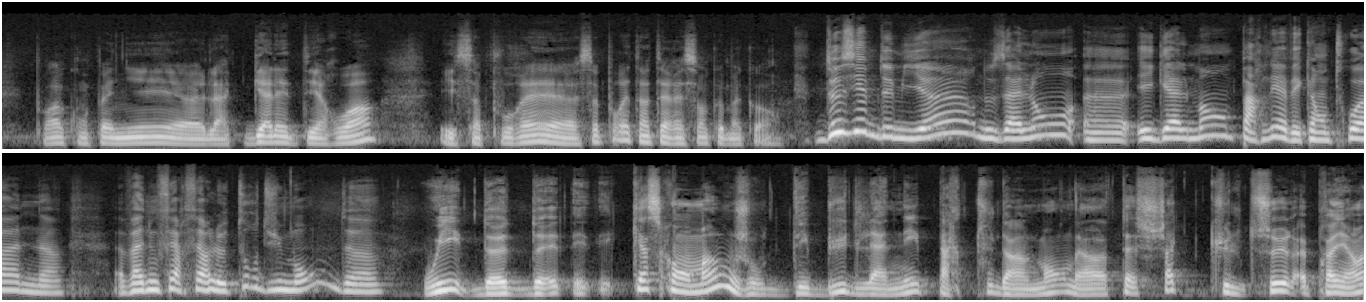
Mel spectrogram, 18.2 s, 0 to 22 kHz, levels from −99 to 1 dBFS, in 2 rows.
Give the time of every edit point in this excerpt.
5.3 s

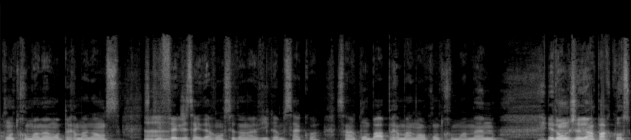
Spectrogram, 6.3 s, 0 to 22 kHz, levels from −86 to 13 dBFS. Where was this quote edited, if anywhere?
none

